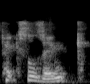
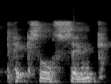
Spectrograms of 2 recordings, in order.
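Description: First: The s sound ends the first word. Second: The s sound starts the second word. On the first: "my business, Pixels Inc" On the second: "or you could pronounce it Pixel Sync"

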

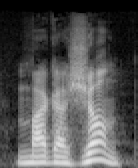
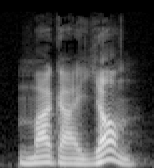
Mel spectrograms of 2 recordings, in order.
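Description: First: The name has an sh-like middle sound. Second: The name has a y-like middle sound. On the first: "mensen die het specifiek op zijn Argentijns uitspreken" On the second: "In het Spaans natuurlijk uitgesproken wordt als Magajan. Met de klemtoon op de laatste lettergreep"

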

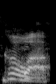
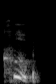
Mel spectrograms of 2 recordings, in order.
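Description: First: It is said as two separate syllables. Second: It is said as one syllable, like chicken coop. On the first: The speaker calls it right. "But it's co-op" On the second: The speaker calls it wrong. "I used to pronounce it coop. And I was like, does that mean that homeschoolers need a chicken coop?"

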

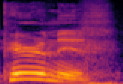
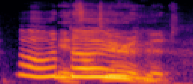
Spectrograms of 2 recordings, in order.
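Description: First: The word begins with a clear P sound. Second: The word begins without any P sound. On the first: The speaker calls it wrong. "he didn't drop the P" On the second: The speaker calls it right. "You take the P out"

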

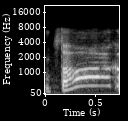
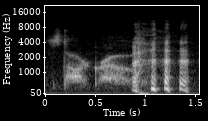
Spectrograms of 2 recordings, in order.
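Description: First: It is said loudly and forcefully. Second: It is said quietly, almost whispered.

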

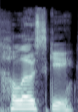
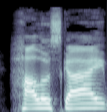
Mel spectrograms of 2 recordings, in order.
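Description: First: It is run together as one word. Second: It is said as two separate words. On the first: The speaker calls it wrong. "reading everything as one word, just boom" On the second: The speaker calls it right. "I actually spelled out hollow and then sky"

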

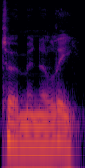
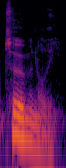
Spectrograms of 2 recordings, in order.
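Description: First: The stress falls on a later syllable. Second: The stress falls on the first syllable. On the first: This is the way the word is bent to fit the song. "in order to get it fit, he says terminally" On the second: This is the everyday way to say the word. "we'd all say terminally"

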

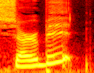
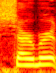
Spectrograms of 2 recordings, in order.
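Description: First: The second syllable has no r sound. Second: The second syllable has an r sound. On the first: The speaker calls it right. "Somebody told me it's sherbet. There's no like second R in sherbet" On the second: The speaker calls it wrong. "I've been saying sherbet literally all my life"

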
